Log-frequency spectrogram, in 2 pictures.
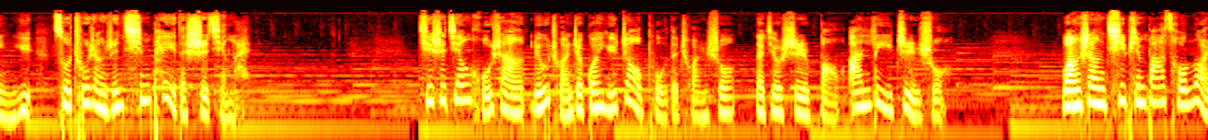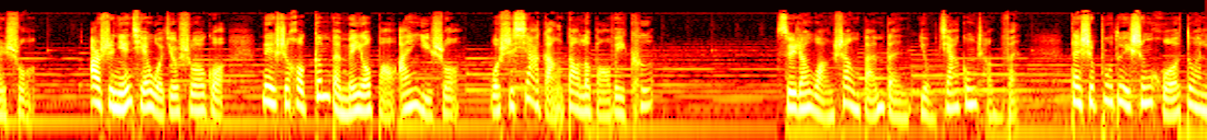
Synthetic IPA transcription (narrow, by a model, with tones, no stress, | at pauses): ŋy˥˩t͡swɔ˥˩ʈ͡ʂʰu˥ɻɑ˥˩ŋɻə˧˥nt͡ɕʰi˥npʰe˥˩ɪd̪ə˩ʂɻ̩˥˩t͡ɕʰi˩ŋla˧˥ɪ | t͡ɕʰi˧˥ʂɻ̩˧˥t͡ɕjɑ˥ŋxu˧˥ʂɑ˥˩ŋljo˧˥ʊʈ͡ʂʰwa˧˥nʈ͡ʂə˧kwa˥ny˧˥ʈ͡ʂɑ˥˩ʊpʰu˨˩d̪ə˦ʈ͡ʂʰwa˧˥nʂwɔ˥na˥˧t͡ɕjo˥˧ʊʂɻ̩˥˩pɑ˨˩ʊʔa˥nli˥˧ʈ͡ʂɻ̩˥˩ʂwɔ˥ | wɑ˨˩ŋʂɑ˥˩ŋt͡ɕʰi˥pʰi˥npa˥t͡sʰo˥˧ʊlwa˥˩nʂwɔ˥ | ɐ˞˥˩ʂɻ̩˧˥njɛ˧˥nt͡ɕʰjɛ˧˥nwɔ˨˩t͡ɕjo˥˩ʊʂwɔ˥kwɔ̰˥˩ne˥˩ʂɻ̩˧˥xo˥˧ʊkə˥npə˨˩nme˧˥ɪjo˧˥ʊpɑ̰˨˩ʊʔa˥ni˥˩ʂwɔ̰˥wɔ˨˩ʂɻ̩˥˧ɕja˥˩kɑ̰˨˩ŋt̪ɑ˥˩ʊlə˩pɑ˨˩ʊwe˥˩ɪkʰɤ˥ | swe˥ɪɻa˧˥nwɑ˨˩ŋʂɑ˥˩ŋpa˧˥npə˨˥njo˨˩ʊt͡ɕja˥kʊ˥ŋʈ͡ʂʰɤ˧˥ŋfə̰˥˩n | t̪a˥˧nʂɻ̩˥˧pu˥˧t̪we˥˩ɪʂɤ˥ŋxwɔ˧˥t̪wa˥˩n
